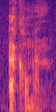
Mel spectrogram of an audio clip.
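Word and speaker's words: ἔχομεν: going to do so for example in echomen we have this is short so we can based on you know rule 1.1 we can say ah it's not long therefore it can go back to the third syllable that's what it's going to do echomen 1 2 3 but in lamban ah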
